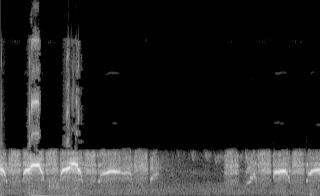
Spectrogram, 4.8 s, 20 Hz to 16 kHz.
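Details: Male black stork at a nest cam on 22 April 2009, calling to its mate while arranging twigs and moss in the nest: clear whistled, arched notes repeated almost twice a second, with a short pause mid-sequence before the whistling resumes.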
